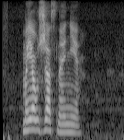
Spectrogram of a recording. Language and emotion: Russian, neutral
